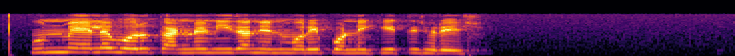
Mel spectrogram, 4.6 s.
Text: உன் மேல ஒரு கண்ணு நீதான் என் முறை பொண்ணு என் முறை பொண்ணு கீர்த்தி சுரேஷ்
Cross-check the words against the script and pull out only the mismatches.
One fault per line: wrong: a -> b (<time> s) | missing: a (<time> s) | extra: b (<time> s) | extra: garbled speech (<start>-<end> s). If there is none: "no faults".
missing: என் முறை பொண்ணு (2.3 s)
